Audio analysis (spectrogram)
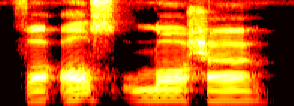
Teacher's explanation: fa aslaha taghlidul lam, ditebalkan lam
